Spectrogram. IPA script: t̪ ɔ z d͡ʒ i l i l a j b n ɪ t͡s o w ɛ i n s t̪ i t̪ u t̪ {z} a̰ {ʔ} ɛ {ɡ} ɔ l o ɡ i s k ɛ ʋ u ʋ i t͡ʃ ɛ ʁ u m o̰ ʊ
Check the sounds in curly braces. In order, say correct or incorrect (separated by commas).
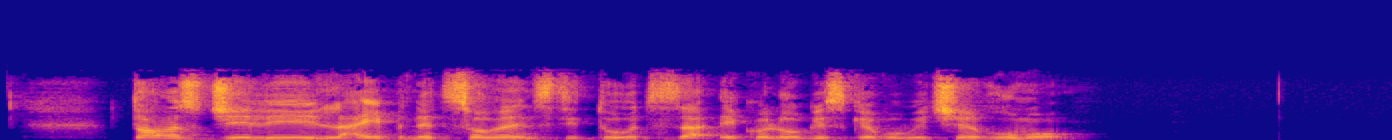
correct, correct, incorrect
